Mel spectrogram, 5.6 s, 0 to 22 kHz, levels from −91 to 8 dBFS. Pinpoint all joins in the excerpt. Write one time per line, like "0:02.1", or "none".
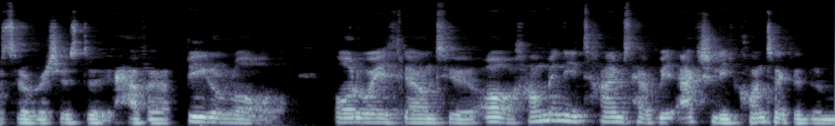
0:01.2
0:02.6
